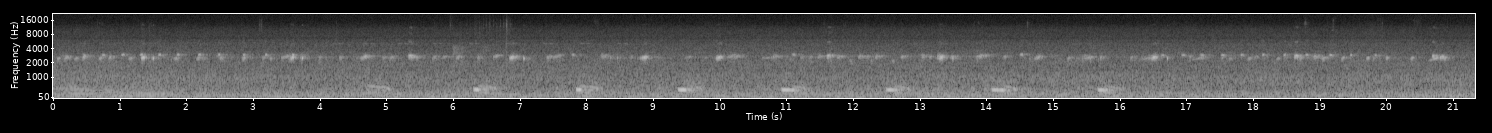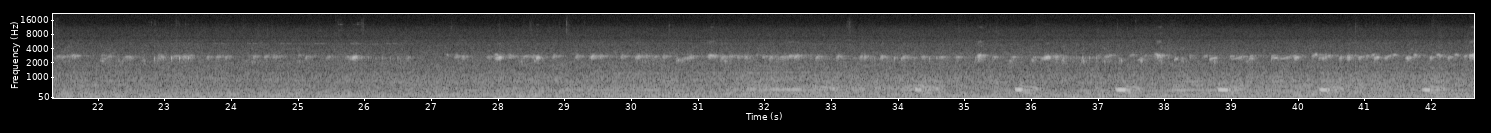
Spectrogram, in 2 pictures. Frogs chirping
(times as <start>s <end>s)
20.4s 42.6s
